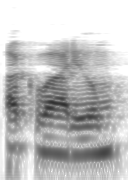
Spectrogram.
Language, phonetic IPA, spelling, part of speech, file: Russian, [ɐkˈvarʲɪʊm], аквариум, noun, Ru-аквариум.ogg
- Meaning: aquarium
